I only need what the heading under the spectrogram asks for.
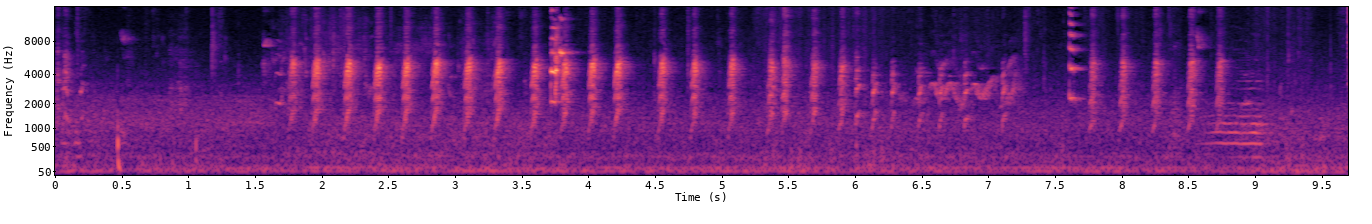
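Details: Yellow-collared lovebirds (Agapornis personatus) kept in an outdoor aviary give a rapid run of sharp, high chirps, roughly two per second and fairly uneven, ending in a rougher, buzzier burst.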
